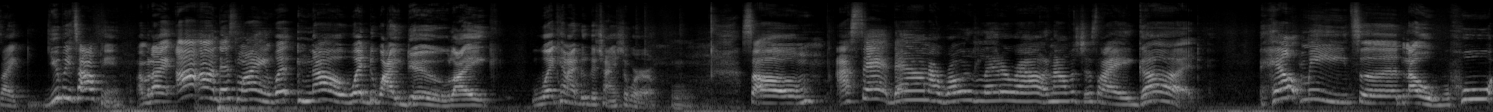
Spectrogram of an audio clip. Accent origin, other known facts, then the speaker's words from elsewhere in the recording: Geneva, Georgia, United States; also born or lived in Columbus, Georgia; I'm really from a small town called Geneva, Georgia. But I lived in Columbus the same amount of time as I lived there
